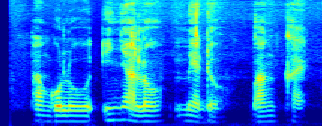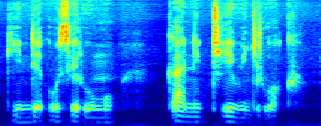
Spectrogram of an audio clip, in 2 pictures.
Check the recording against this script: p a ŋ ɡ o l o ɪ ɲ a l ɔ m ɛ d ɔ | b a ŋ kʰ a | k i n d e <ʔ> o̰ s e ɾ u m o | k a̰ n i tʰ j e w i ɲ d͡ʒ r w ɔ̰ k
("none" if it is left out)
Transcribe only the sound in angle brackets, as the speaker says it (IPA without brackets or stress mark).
ʔ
